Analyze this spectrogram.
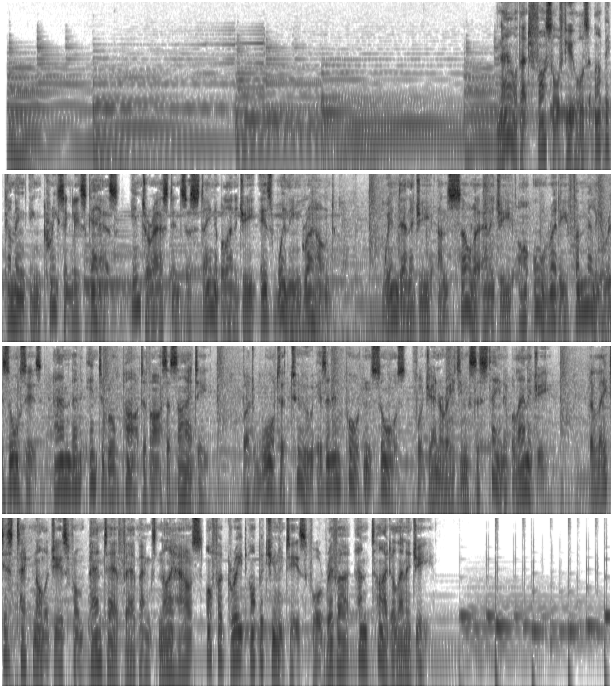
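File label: British English industrial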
